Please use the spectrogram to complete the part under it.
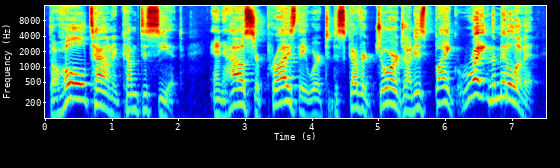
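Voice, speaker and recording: A man with a somewhat high voice reads a children's story aloud at a moderate pace, using an expressive storytelling style.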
